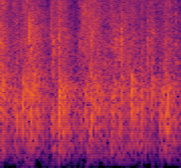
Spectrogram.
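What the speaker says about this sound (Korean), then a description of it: "모두 큰 박수 부탁드립니다." A crowd at a People Power Party event honouring Chilgok police investigators gives brisk, continuous applause, a dense even wash of clapping heard on its own.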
